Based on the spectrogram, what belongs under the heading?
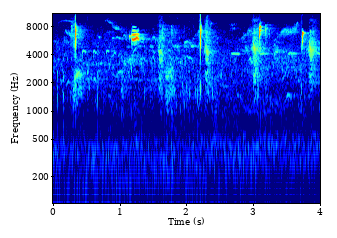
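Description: Hawfinch giving sharp, high, explosive ticking calls, four spaced irregularly over four seconds, with a thin drawn-out whistle and faint softer chirps between.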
